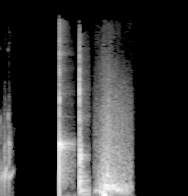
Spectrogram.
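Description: Animated end-card sound effects: a sharp pop with a brief ringing tone, a second click a quarter second later, then a short noisy burst.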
